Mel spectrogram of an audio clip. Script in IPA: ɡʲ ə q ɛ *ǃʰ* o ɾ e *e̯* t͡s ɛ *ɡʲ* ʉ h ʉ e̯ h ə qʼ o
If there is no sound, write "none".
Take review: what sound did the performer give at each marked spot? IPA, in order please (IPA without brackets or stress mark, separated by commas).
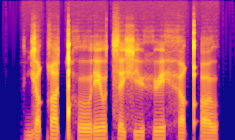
ǃʰ, o̯, xʲ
